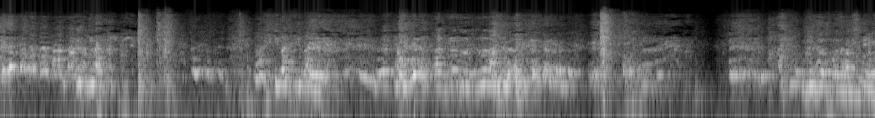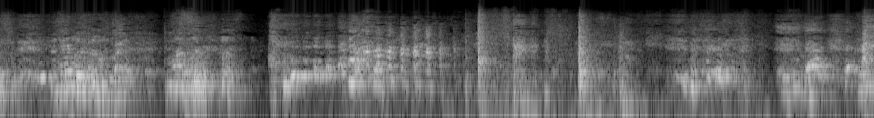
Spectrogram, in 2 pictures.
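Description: Hands slap and thump against bodies during a scuffle.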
